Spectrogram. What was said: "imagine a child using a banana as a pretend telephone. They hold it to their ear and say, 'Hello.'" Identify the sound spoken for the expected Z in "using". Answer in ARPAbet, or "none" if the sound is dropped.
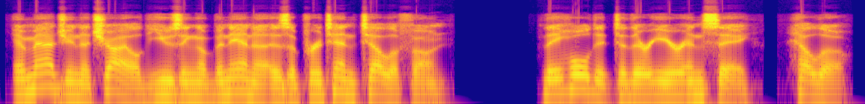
Z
